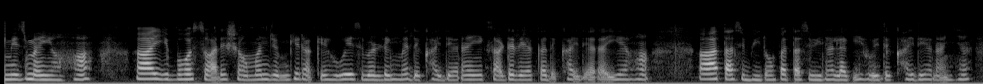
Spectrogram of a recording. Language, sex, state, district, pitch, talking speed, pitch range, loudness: Hindi, female, Maharashtra, Sindhudurg, 225 Hz, 165 wpm, 215-235 Hz, -27 LUFS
